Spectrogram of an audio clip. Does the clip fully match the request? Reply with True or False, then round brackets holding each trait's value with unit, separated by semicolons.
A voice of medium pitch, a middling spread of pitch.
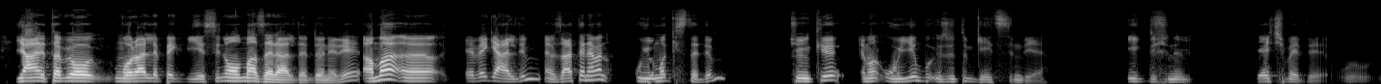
True (145 Hz; 4.0 semitones)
